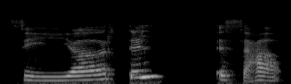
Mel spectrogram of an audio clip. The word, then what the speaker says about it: سيارة الإسعاف: But also in a more spontaneous way, instead of saying سيارة الإسعاف as in 6 syllables, you can say سيارة الإسعاف. سيارة الإسعاف. Always do the liaison, okay? Whenever you have the L.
